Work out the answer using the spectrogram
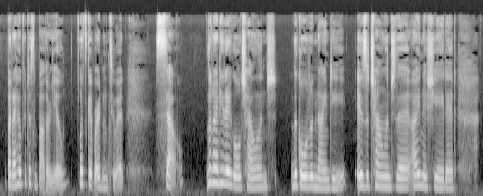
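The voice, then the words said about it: Strange, worn-out voice. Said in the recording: “my voice is a little bit strange. I did a lot of talking today, and my voice just kind of has left me this evening.”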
